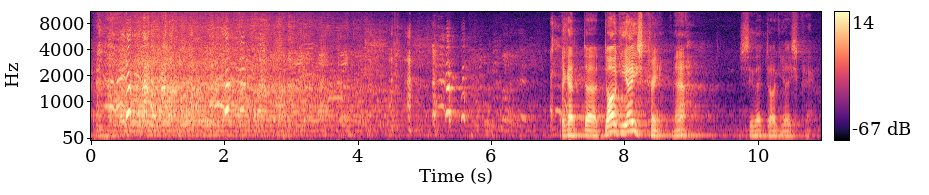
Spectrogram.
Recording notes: Live at the SouthPoint Casino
